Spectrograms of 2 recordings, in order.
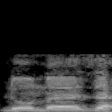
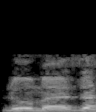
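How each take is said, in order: The two takes are said the same way.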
